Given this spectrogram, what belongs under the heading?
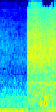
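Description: Vegetables with onion, tomato and coriander frying in a pan for veg pulao, a near, loud, steady sizzle that bursts in abruptly after a quieter low hum and holds through to the end.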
